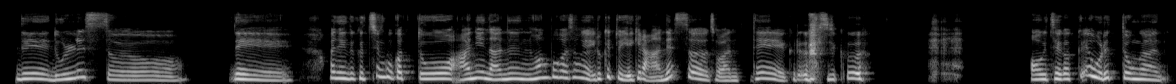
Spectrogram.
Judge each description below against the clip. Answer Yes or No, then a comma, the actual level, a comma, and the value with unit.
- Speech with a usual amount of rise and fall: Yes, average, 4.5 semitones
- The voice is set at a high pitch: Yes, very high, 250 Hz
